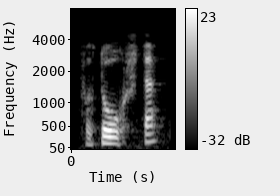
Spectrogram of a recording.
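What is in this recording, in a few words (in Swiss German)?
"verdurschte", alsace Haut-Rhin; vin; mourir de soif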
